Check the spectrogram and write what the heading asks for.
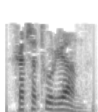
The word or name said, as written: khachaturian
